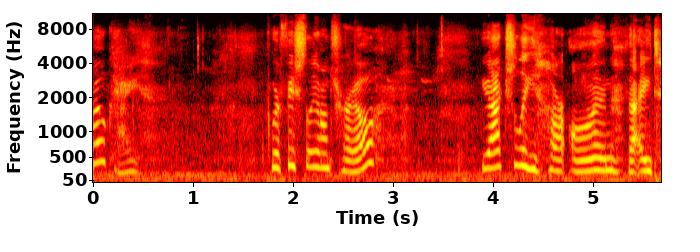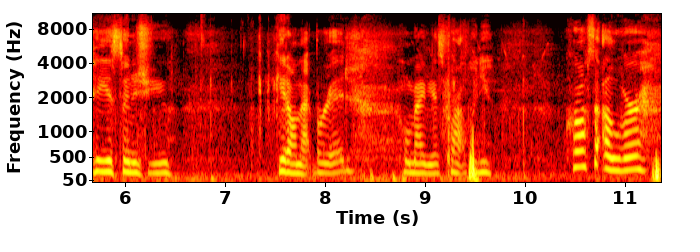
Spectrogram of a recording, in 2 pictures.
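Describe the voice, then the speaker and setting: The speech has long, frequent pauses. Noticeable background noise sits behind it. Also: moderate pace. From Kentucky.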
